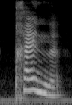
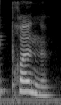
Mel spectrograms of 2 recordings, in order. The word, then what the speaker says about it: prenne: Então, esse N a mais ali, ele tá para auxiliar, para fazer com que a gente pronuncie o E, prenne, prenne, no lugar de prenne, ok? Então, il faut que je prenne, com dois N's ali, o E anterior vai ser pronunciado com som de E.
